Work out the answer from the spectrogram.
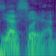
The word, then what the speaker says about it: Yasiel: Yasiel. Yasiel.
